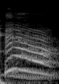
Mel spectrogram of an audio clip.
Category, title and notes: Sound effects > Human sounds and actions
Sound effect for unit death recorded on Rode-NT-1A
death, Rode-NT-1A, Unit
